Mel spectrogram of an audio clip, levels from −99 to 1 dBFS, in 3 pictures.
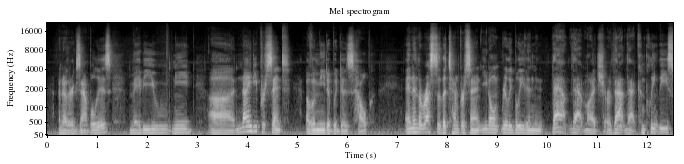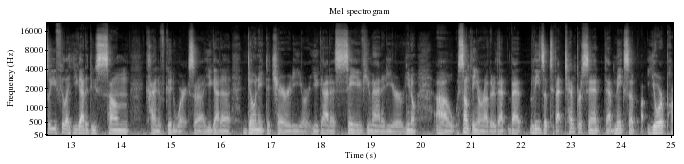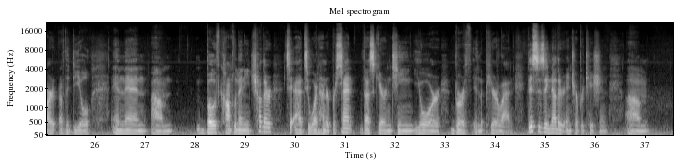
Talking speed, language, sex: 165 wpm, English, male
